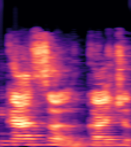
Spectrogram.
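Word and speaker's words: castle: फिर देखिए कैसल, काशल बोलेंगे, काशल, कासल में जिस टी का उच्चारण नहीं हो रहा, कासल मीन्स होता है महल।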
